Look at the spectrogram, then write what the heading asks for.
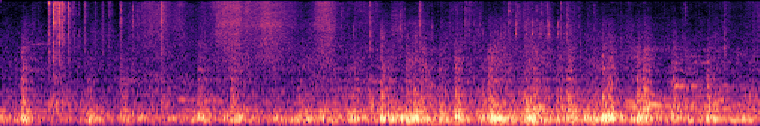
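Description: Train wheels rumbling over the rails, heard from inside the carriage, with sharp clacks as the wheels cross joints and points. The rumble gets louder after the first second or so.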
